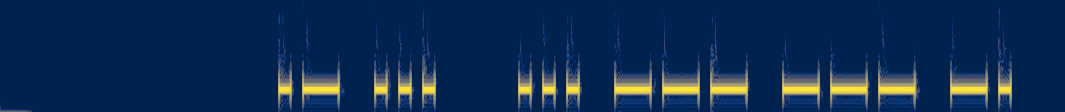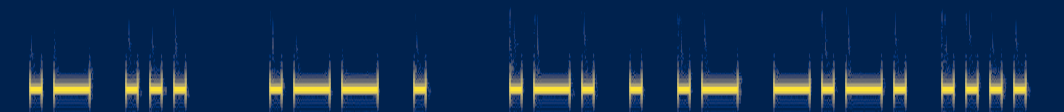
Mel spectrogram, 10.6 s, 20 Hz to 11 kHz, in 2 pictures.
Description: Morse code, heard as a keyed tone, about 21 wpm, 700 Hz. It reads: AS SOON AS WE REACH
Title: Sentences from Top 1000 Words - Review Part 2 - 20wpm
